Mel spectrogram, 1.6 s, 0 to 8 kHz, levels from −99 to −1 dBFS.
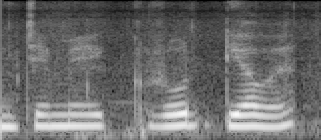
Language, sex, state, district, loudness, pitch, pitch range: Hindi, male, Arunachal Pradesh, Longding, -15 LUFS, 205 Hz, 200-210 Hz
